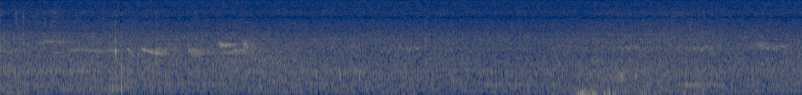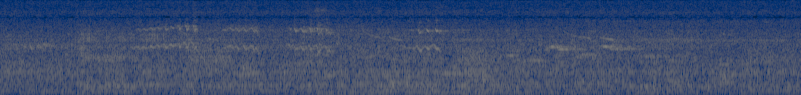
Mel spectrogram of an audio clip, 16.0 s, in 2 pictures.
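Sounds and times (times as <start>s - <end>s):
small birds chirping: 9.3s - 14.4s.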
